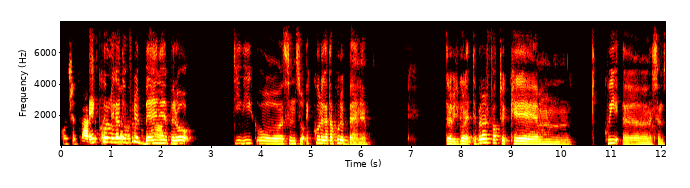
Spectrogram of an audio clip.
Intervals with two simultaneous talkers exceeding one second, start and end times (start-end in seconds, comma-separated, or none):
0.5-2.2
